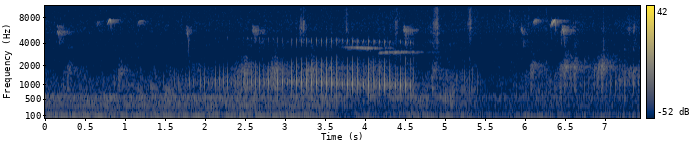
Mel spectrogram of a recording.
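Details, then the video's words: Singing frog: a rapid pulsed trill of about two seconds stands out over a dense, steady background chorus, with thin high bird whistles above. "Singing frogs"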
